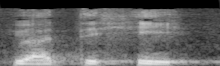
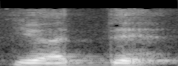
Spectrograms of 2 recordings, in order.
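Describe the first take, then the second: First: The final i vowel is fully lengthened. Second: The final i vowel is only half pronounced. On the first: "بل باقونه بالکسر بل اشبا ... یعدهی اینجور" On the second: "یه جوری که هم این کسره هم گفته بشود و گفته نشود، اینجوری ها"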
